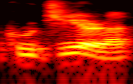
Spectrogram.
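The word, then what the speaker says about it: ゴジラ: Gojira. Oh, what is that? 1954 Gojira. That's the correct pronunciation of Godzilla.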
